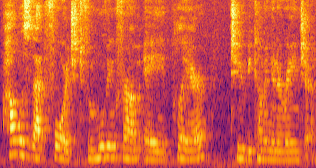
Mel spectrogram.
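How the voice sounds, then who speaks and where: A woman's voice: fairly low pitch, a little slow, darkish tone, a little hiss or hum. A woman hosting an interview, asking questions and prompting her guest, often finishing his sentences. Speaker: interviewer, host. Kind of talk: conversational interview. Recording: echoey room, faint ambience.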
